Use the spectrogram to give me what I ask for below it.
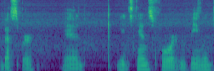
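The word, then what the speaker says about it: VSEPR: So in your textbook, this is pronounced VESPR, and it stands for valence shell electron pair repulsion.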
